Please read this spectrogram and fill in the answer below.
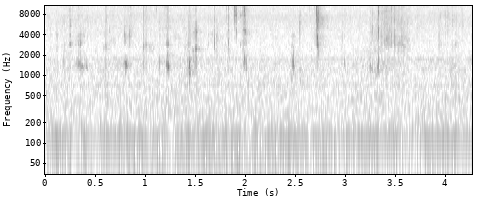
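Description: A person chewing a mouthful of toast: faint, irregular crisp crunches, over a steady low hum.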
